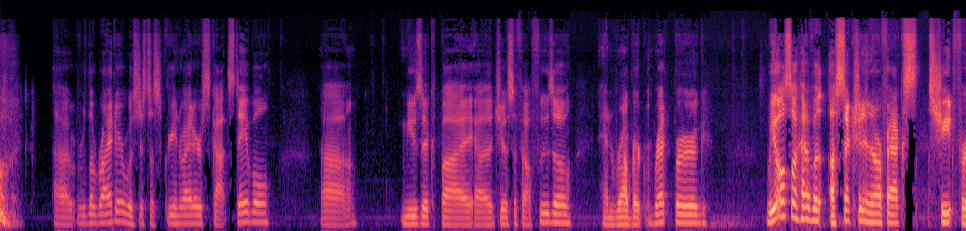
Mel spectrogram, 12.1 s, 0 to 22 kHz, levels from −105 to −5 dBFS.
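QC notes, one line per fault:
0.66–3.44 s, 5.01–8.79 s and 9.57–12.08 s, automatic gain rising: three slow swells where the gain control judges the input too quiet and ramps its gain up, by about 6 dB and then about 7 dB, lifting speech and background together.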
